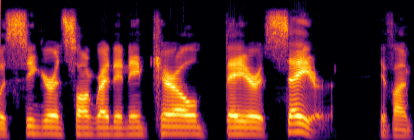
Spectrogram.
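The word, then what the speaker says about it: Carole Bayer Sager: He was also married to a singer and songwriter named Carol Bayer Sayer, if I'm correct how her name is pronounced.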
